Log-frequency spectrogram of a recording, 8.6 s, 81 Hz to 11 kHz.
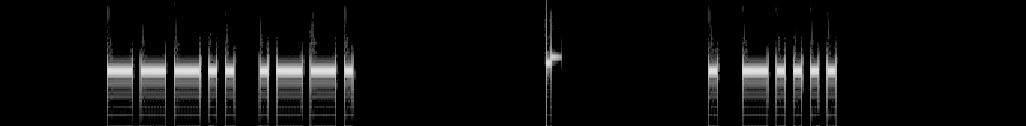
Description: Morse code, heard as a keyed tone, about 17 wpm, 700 Hz. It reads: 8 P E 6
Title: Single-Letter Single-Number 17wpm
